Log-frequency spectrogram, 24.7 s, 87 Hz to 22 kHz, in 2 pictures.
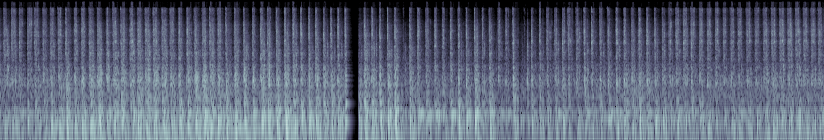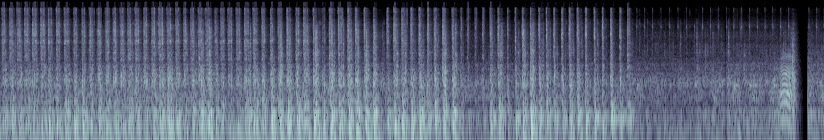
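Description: A lathe turning a wooden lidded hollow form at about 500 RPM gives a steady, dense whirring drone with a rough rubbing texture that holds nearly unbroken and close, then drops in level near the end.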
